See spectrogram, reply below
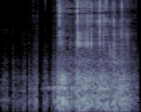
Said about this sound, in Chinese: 我觉得那个刚饼皮也是我个人非常喜欢的地方。我觉得就是让大家听一下我们吃饼皮的脆度，还有它的那个嚼劲的声音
